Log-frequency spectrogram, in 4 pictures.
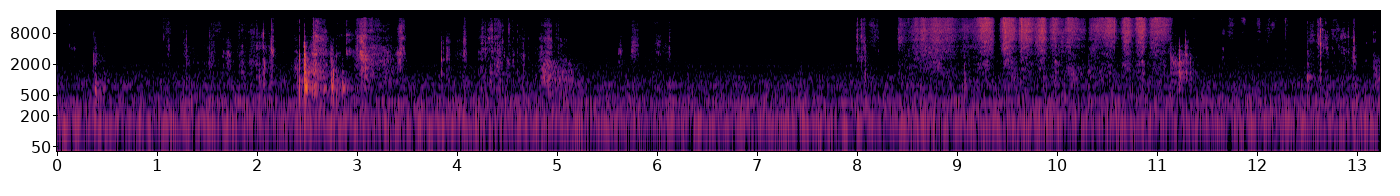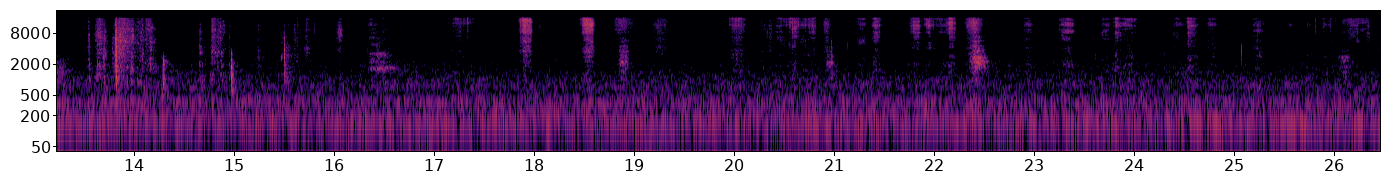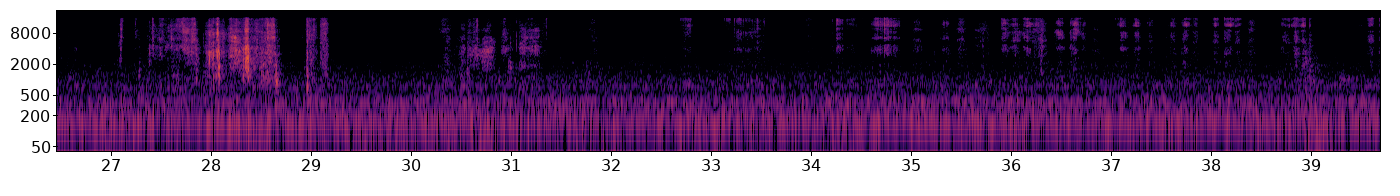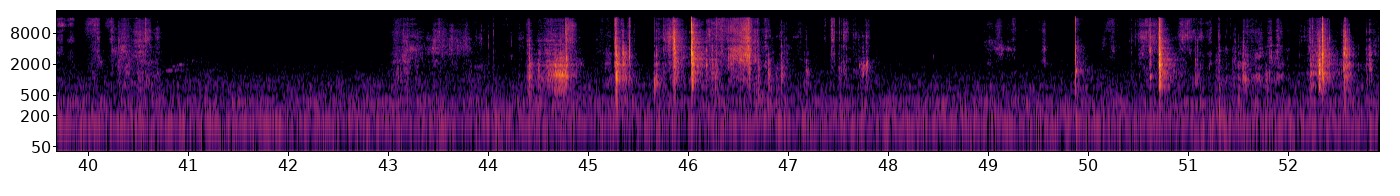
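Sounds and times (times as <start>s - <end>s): paper rustling: 1.1s - 6.2s, 8.0s - 16.5s, 27.3s - 29.2s, 43.0s - 47.9s, 50.2s - 52.9s.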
